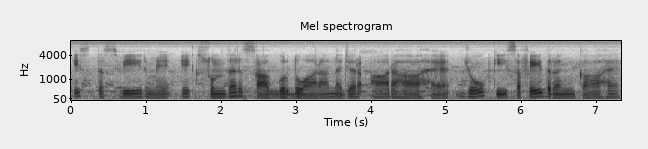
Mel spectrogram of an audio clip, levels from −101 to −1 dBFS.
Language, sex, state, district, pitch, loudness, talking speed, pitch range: Hindi, male, Chandigarh, Chandigarh, 115 Hz, -21 LUFS, 140 wpm, 105-120 Hz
